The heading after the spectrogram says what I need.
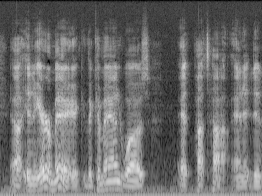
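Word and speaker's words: Ephphatha: By the way, Ephatha is pronounced Ephatha. I'll mess it up anyway, for those who care. In the Aramaic, the command was et patha, and it did not simply involve cleaning out the fellow's closed-off ears.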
